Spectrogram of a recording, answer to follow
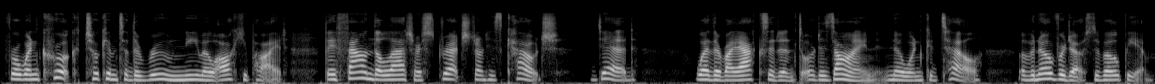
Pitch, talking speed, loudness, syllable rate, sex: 215 Hz, 170 wpm, -20 LUFS, 3.7 syllables/s, female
